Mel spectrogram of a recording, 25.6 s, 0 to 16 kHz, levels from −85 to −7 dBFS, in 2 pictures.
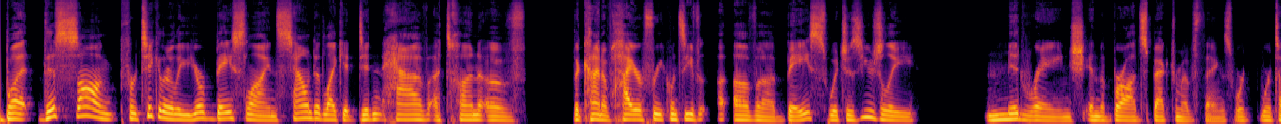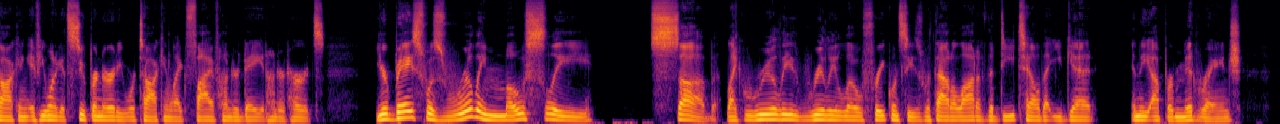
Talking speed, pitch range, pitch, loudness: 175 wpm, 120-155 Hz, 130 Hz, -22 LUFS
